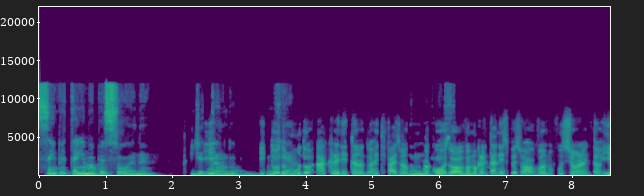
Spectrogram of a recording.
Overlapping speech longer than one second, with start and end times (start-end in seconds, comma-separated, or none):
5.4-6.7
